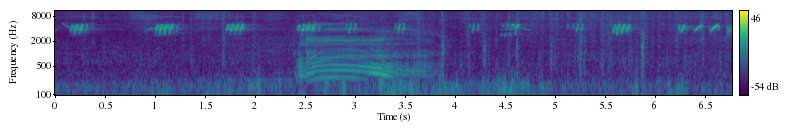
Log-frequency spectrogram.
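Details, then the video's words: A cow from dozens of cattle crossing a village road. A single sustained, harmonic moo arching slightly downward in the middle of the recording. Bright bird chirps sound every half second or so, with scattered thuds and a soft background rumble. "SUARA SAPI"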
